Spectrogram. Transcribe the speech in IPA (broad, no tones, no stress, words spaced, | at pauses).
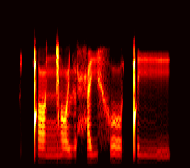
ǃɒŋ͡ǀɔlʲħi xo ǃi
